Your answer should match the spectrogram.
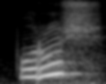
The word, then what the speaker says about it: पुरुषः: इसका उच्चारण करेंगे, विसर्ग लगा हुआ है तो पुरुषः, ठीक है।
